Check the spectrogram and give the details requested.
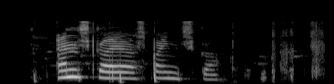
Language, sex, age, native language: Icelandic, male, 10, Icelandic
